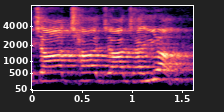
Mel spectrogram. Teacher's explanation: चा वर्ग के जितने भी व्यंजन आपको मिलेंगे उनका स्थान कहां होगा, तालु होगा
